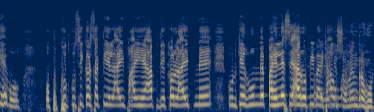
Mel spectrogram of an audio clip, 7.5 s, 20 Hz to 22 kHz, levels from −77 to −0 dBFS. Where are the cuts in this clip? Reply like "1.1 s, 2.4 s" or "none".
6.5 s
